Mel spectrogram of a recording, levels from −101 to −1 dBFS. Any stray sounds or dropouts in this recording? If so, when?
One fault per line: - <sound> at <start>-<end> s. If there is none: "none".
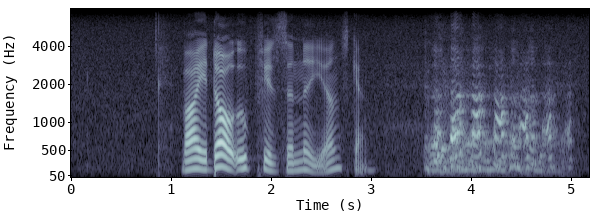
- laugh at 3.5-5.1 s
